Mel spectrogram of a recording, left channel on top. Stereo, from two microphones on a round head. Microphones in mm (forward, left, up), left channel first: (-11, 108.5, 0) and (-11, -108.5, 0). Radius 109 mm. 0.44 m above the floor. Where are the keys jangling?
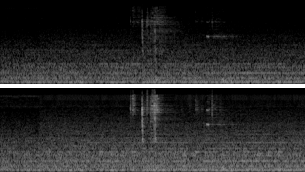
60° right (ahead or behind), 1.8 m.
